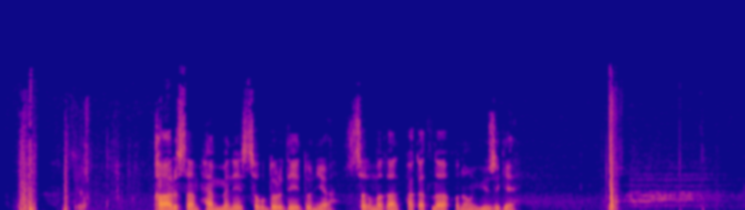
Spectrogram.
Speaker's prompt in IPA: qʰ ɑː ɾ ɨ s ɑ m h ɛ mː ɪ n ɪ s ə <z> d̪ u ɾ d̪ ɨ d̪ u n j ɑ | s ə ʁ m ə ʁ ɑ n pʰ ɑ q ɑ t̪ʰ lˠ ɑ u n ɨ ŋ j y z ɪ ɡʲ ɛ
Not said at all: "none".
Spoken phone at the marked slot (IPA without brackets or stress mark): ʁ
